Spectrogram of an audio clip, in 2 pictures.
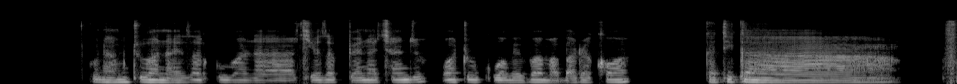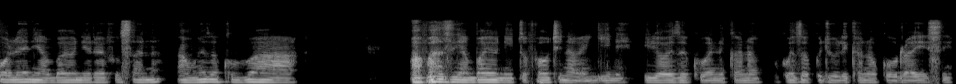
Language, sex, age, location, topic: Swahili, male, 18-24, Kisii, health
